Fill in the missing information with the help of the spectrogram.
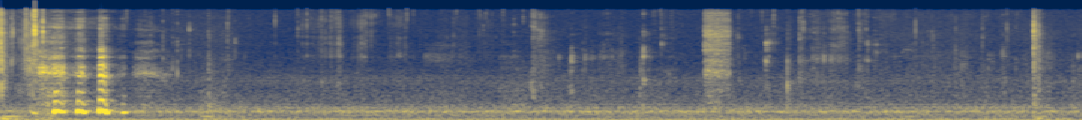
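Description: Close-miked chewing and mouth sounds of someone eating, with scattered small wet clicks and smacks.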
